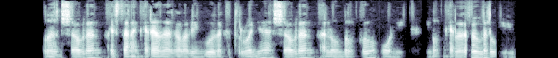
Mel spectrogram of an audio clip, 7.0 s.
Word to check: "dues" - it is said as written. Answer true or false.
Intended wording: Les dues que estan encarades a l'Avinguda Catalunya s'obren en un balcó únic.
false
